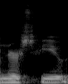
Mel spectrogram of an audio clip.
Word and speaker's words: NRSVue: Edition the nrsvue or the nursed view as I like to say somebody criticized my pronunciation of that Elsewhere on YouTube but I think it lends itself to being pronounced like that I I think it's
